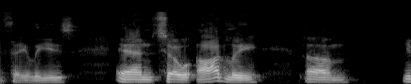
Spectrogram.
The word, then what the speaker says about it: Thales: by the Greek philosopher whose name I always pronounced as thals but I just recently learned that it's the which is nicer actually. So if if anyone knows a better pronunciation you can tell me but I'm going to call him Thales.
